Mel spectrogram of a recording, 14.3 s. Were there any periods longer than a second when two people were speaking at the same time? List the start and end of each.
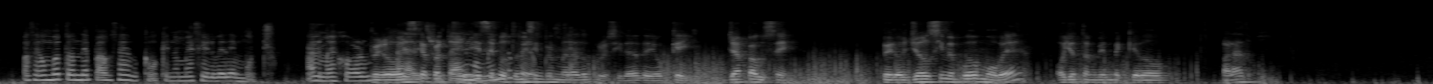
3.7-5.8

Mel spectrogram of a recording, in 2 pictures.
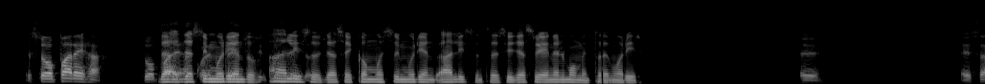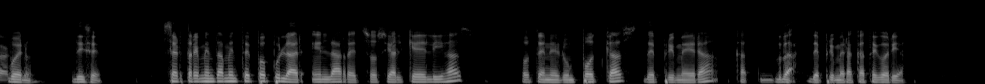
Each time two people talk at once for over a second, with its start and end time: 1.6-3.1

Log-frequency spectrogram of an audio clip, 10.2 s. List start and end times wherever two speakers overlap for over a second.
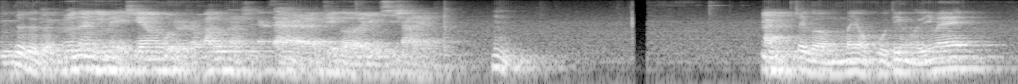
none

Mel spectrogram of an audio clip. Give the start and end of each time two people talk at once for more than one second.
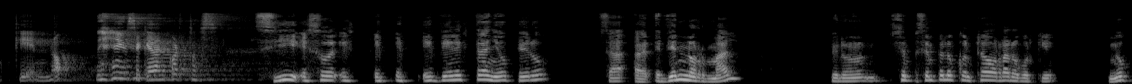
none

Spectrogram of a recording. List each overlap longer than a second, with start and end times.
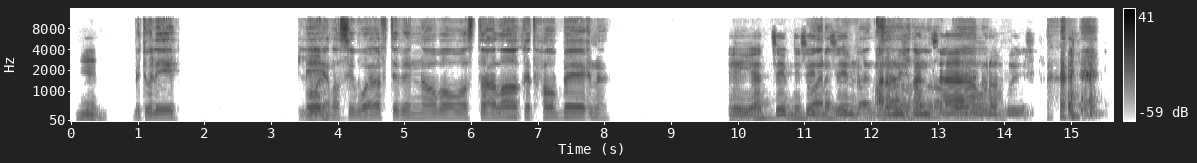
11.1-13.8

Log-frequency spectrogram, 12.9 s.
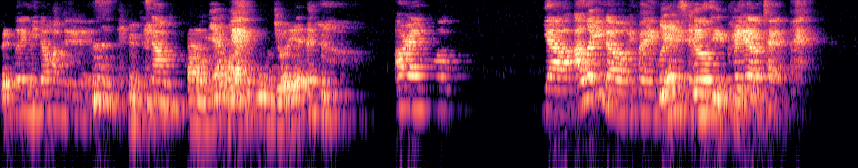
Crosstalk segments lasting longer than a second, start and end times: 9.9-11.4

